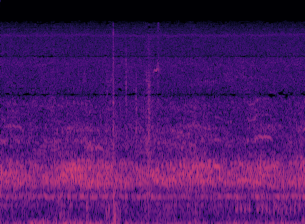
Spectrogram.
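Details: A large flock of common cranes flying over farmland beside Doñana National Park at the end of the day, calling together in a steady chorus of overlapping trumpeting, rolling calls with no pause, over faint background rumble.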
